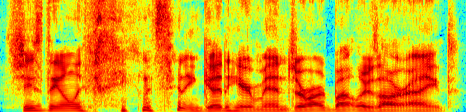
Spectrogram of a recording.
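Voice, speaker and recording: A man's voice: fairly low pitch, brisk, dry recording, studio quality. A man co-hosting a podcast in a casual film review chat, laid-back and amused, with occasional swearing. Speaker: podcast co-host.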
